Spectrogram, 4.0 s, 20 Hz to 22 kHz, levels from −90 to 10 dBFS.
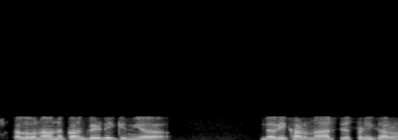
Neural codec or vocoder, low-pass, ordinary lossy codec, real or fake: none; 3.6 kHz; none; real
